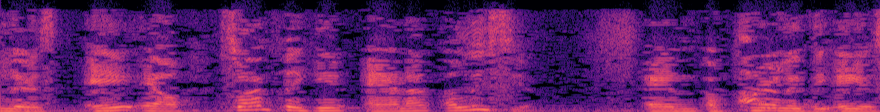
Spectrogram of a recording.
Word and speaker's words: Ana-Alicia: But it's Ana-Alicia.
